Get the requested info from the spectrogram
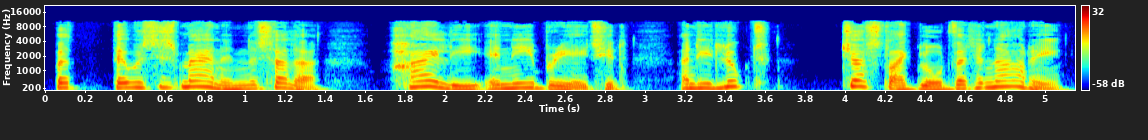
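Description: A man's voice: sits high, very animated, fairly quick, a little mellow, dry recording, studio quality, voice pushed up. A man voicing a nervous, well-bred young woman who hesitates and stumbles over her words. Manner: nervous, hesitant, full of ums.

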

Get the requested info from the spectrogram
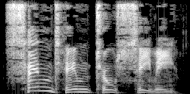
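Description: A man's voice: sits high, sing-song, slow pace, sharp tone, no room sound, dull audio, pitched above the performer's own voice, full character voice. A man playing an irritable, commanding demon king in a storybook, curt and snapping like an exasperated boss.

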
